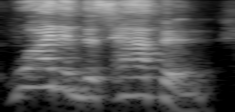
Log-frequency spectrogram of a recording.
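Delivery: high, loud accusing yell. Retold or imitated. Speaker yelling at the robed man in the void, loud. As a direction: throw the question at him in anger. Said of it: "yelling at him".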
